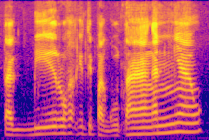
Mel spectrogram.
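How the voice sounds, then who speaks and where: A man's voice: on the high side, expressive, normal speed, very noisy, natural voice. An actor with an Ilocano accent playing a fussy, scolding younger male relative in a village radio comedy drama, exclamatory and nagging. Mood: concerned, nagging.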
